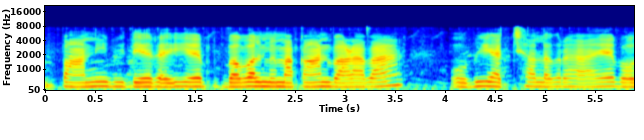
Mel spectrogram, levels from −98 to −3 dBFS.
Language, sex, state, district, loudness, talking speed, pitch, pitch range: Bhojpuri, female, Uttar Pradesh, Gorakhpur, -25 LUFS, 185 wpm, 190 Hz, 185-200 Hz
